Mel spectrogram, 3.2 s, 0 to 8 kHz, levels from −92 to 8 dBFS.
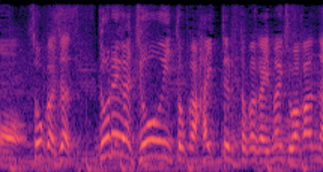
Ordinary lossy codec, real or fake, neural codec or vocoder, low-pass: none; real; none; 7.2 kHz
